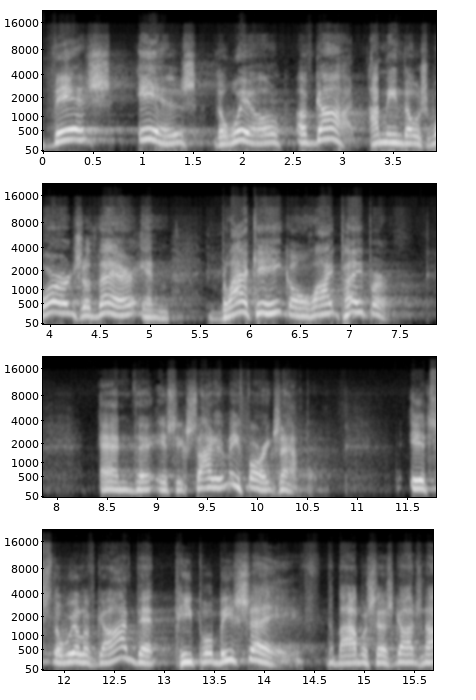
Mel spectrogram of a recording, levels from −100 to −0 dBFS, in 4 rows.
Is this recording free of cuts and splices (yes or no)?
yes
